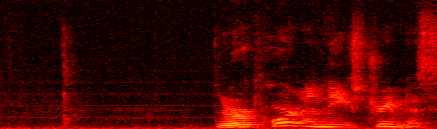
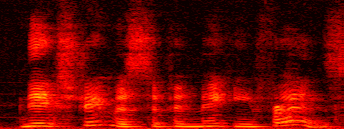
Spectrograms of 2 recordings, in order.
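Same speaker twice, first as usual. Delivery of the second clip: crying out; 7 semitones higher than usual. A narrator's reading. Tara calling out mid-firefight, high-pitched cry. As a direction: call it out high without shouting. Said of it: "Tara cries".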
